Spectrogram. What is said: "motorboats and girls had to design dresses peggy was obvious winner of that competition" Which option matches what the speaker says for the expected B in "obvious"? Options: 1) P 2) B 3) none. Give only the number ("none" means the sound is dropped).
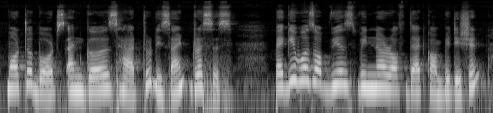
2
